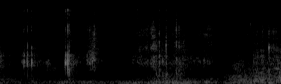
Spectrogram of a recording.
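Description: Scissors snip through paper along a score line, a few crisp close cuts followed by quieter crunching trims, soft and intimate with no talk.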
